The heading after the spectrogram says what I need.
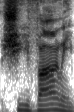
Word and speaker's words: Schiavone: Former WCW announcer Tony Schiavone, because he goes in brackets, pronounced Shivani Betson, because I know you would have got it wrong, is reportedly, quote, locked into a deal with All Elite Wrestling.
